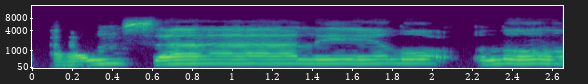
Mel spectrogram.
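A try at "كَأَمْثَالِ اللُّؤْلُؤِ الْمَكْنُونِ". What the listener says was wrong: Ka'amsalil masuk ke lam. Ka'amsalil lu'lu'il. Lu'lu'il pendek, nggak ada panjang. Ka'amsalil lu'lu'il. Lu'lu'il segera.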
